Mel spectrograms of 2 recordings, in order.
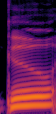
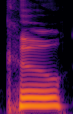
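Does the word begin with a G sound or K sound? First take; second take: G sound; K sound. First: The word begins with a voiced g sound. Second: The word begins with a voiceless k sound. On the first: "I heard someone say goo" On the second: "I've heard someone say coo"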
